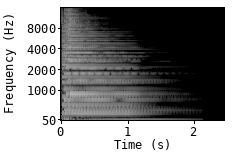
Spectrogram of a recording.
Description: C 6th Suspended 4th C, chord

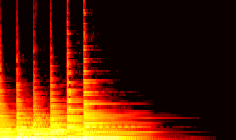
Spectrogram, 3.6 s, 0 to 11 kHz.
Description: B 7th Suspended 2nd; B7sus2; arpeggiated; JGuitar

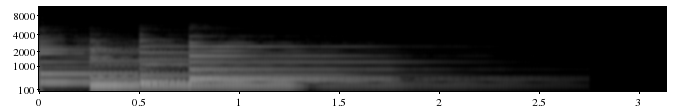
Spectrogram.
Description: A Major 7th Flat 5th, Ukulele; AM7b5 arpeggiated; JGuitar

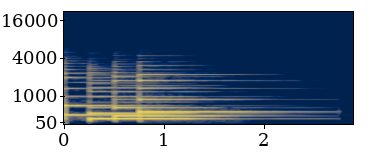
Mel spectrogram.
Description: E Minor 11th Ukulele chord, C6; Em11 arpeggiated; JGuitar

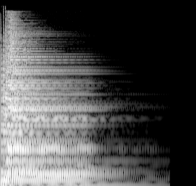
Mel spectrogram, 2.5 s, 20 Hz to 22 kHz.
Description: D sharp 11th, Guitar, DADGAD

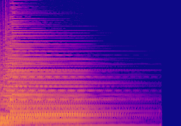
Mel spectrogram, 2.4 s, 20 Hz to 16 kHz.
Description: Gb Minor Major 11th Gb down Guitar Drop D

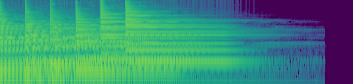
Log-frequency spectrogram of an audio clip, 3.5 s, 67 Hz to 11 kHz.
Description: D 7th Suspended 2nd down, chord; D7sus2 arpeggiated

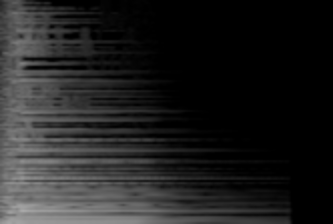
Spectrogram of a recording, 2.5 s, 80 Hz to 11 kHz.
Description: Eb 6th Add 9th, Guitar, Drop D

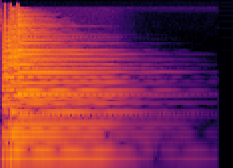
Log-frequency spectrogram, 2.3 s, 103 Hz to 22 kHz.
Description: D sharp 7th Suspended 4th, Guitar, chord; D#7sus4 strummed; JGuitar

